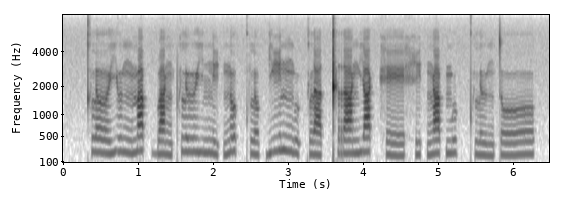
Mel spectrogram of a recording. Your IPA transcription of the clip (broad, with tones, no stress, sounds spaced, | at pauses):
kʰ l ɤː˩˦ j ɯ˨˩ ŋ m a˦˥ p̚ b a˨˩ ŋ pʰ l ɯː˧ j n i˨˩ ʔ n o˥˩ k̚ pʰ l o˨˩ k̚ j i˥˩ n ŋ u˨˩ ʔ k l a˨˩ t̚ kʰ r a˦˥ ŋ j a˥˩ k̚ h eː˩˦ h i˨˩ t̚ ŋ a˥˩ p̚ m u˦˥ k̚ pʰ l ɯ˩˦ ŋ t oː˦˥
